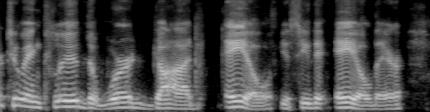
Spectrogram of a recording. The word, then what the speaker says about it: El: but that is the the word God not L it is not L with a short e it is ale with a long e sounds like a long a so the name ale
